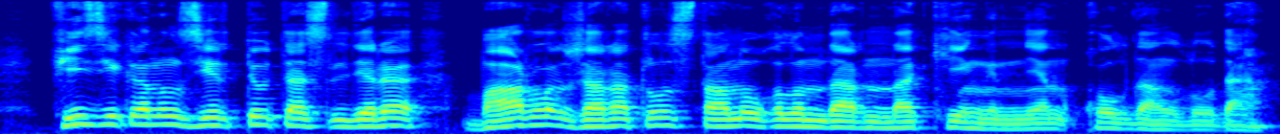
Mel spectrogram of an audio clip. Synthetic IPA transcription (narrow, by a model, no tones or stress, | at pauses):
fijzijkɑnəɴze̞ɾt̪ːe̞wt̪ʰæsɪld̪e̞ɾɪbɑɾlˠəqʒɑɾɑt̪əlˠəst̪ʰɑnuʁəlˠəmd̪ɑɾənd̪ɑkʲʰe̞ŋɪnːe̞ɴqʰo̞lˠd̪ɑnəlˠṵd̪ɑ̰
